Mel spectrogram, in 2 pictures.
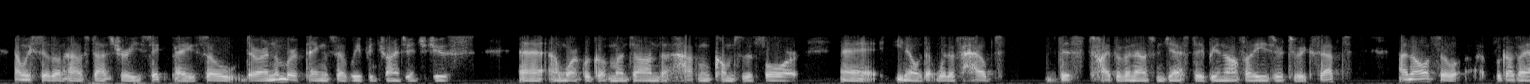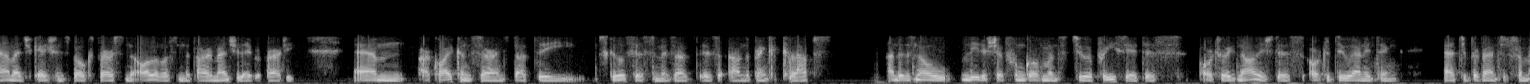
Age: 30-49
